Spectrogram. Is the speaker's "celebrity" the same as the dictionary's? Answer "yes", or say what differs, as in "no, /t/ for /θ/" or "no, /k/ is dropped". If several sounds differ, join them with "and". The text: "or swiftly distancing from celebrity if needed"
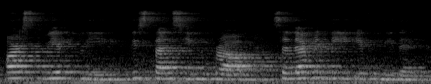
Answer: yes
